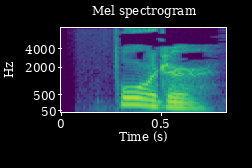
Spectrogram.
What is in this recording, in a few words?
"Porter", English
